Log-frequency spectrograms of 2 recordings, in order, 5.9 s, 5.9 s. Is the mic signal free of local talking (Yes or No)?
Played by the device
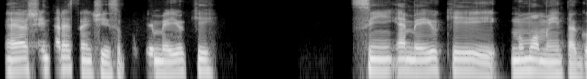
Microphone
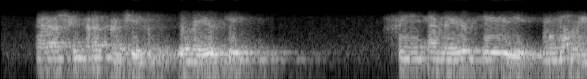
Yes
